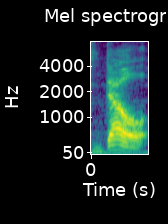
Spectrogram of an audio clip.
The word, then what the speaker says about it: del: triangle you can just call it grad F it can also be pronounced as del F I don't exactly know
